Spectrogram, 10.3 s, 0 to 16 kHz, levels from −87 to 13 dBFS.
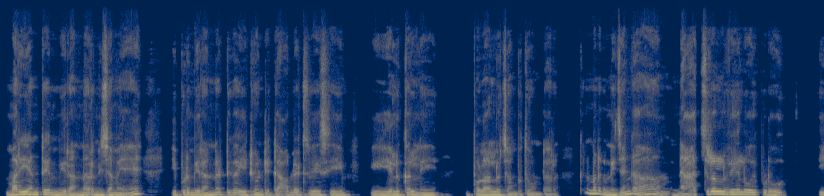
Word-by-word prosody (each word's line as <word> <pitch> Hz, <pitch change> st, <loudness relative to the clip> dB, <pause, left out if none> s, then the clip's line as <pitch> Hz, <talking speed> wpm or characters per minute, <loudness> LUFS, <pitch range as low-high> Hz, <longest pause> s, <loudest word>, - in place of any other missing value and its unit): మరి 145 Hz, +6 st, +6 dB
అంటే 165 Hz, +1 st, +2 dB
మీరన్నారు 140 Hz, +2 st, +1 dB
నిజమే. 135 Hz, 0 st, +2 dB, 0.6 s
ఇప్పుడు 160 Hz, +3 st, -1 dB
మీరన్నట్టుగా 150 Hz, +2 st, 0 dB
ఇటువంటి 140 Hz, +2 st, -1 dB
టాబ్లెట్స్ 150 Hz, +1 st, -5 dB
వేసి 135 Hz, +1 st, -2 dB, 0.5 s
ఈ -, -, -2 dB, 0.2 s
ఎలుకల్ని 135 Hz, 0 st, +1 dB, 0.6 s
పొలాల్లో 130 Hz, 0 st, +3 dB
చంపుతూ 115 Hz, +1 st, -6 dB
ఉంటారు. 105 Hz, 0 st, -10 dB, 0.3 s
కానీ 295 Hz, -, -8 dB
మనకు 225 Hz, -9 st, +1 dB
నిజంగా 185 Hz, -, +1 dB, 0.5 s
న్యాచురల్ 160 Hz, -, +3 dB
వే‌లో 180 Hz, -1 st, +3 dB
ఇప్పుడు 160 Hz, -5 st, -2 dB, 0.6 s
ఈ -, -, -1 dB
140 Hz, 120 wpm, -24 LUFS, 130-160 Hz, 0.6 s, మరి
